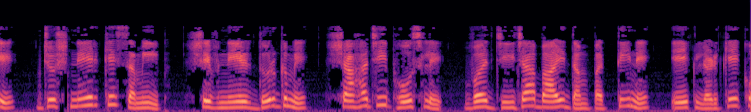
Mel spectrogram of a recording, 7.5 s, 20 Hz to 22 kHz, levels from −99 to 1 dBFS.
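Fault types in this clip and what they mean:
MP3 compression: Plainly audible codec damage runs through the whole speech clip, a watery, swirling texture with nothing above 8.4 kHz, so the top end ends abruptly. The likely cause is MP3 encoding at a low bitrate, which fits roughly 33 kbps: with so few bits the encoder drops weaker frequency lines, which flicker in and out from frame to frame, and it cuts the treble at a fixed frequency.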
